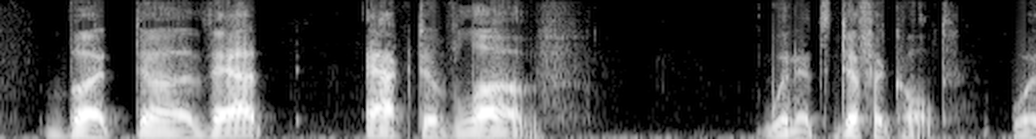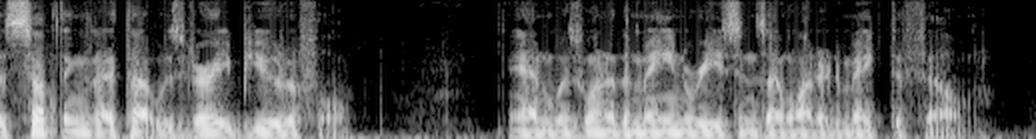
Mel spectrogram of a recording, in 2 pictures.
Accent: Omaha, Nebraska, United States; the first three features I did were set in Omaha, and I was trying my hometown, and I was trying to grasp something about Omaha.

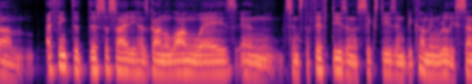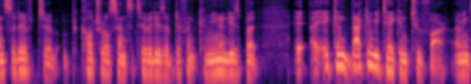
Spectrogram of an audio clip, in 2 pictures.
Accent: Miami, Florida, United States; I grew up in Miami

